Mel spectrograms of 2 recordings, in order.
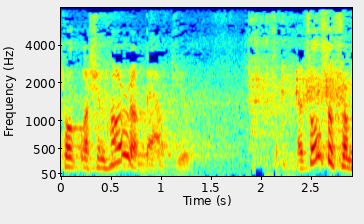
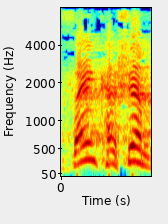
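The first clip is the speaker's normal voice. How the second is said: loud, slow and high, driving home thank Hashem; emphatic call; 9 semitones higher, 9 dB louder, slower than usual. Acted. Preacher urging his listeners, loud and slow. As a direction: lean hard on the exhortation.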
